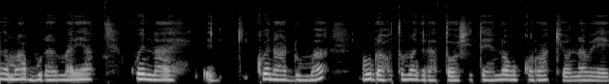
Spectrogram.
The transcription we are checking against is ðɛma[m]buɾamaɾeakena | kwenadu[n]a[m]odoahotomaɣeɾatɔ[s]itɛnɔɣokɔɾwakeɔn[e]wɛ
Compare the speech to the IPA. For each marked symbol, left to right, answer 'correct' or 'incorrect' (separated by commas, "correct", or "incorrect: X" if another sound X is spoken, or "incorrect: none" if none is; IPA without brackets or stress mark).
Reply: incorrect: none, incorrect: m, correct, incorrect: ʃ, incorrect: a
